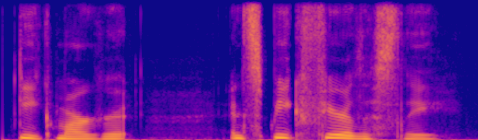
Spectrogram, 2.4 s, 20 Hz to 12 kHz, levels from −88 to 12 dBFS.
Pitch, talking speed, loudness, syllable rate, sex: 200 Hz, 125 wpm, -17 LUFS, 5.5 syllables/s, female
